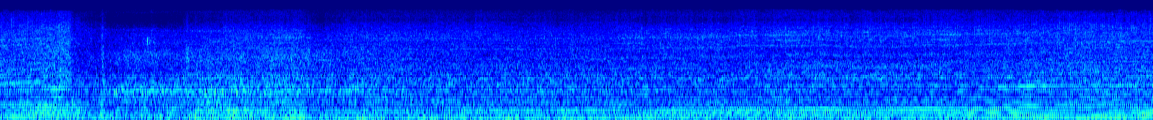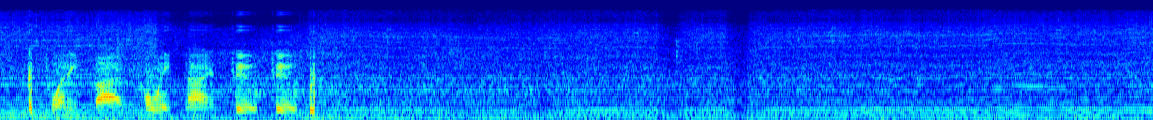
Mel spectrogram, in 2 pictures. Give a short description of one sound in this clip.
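A race car engine roars steadily, rising and falling with speed.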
